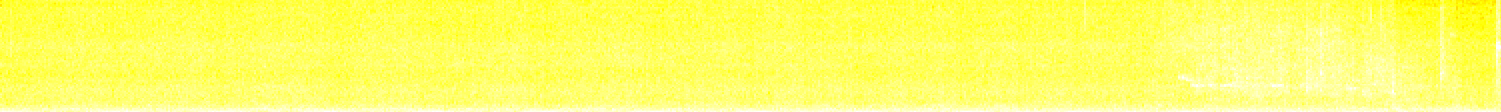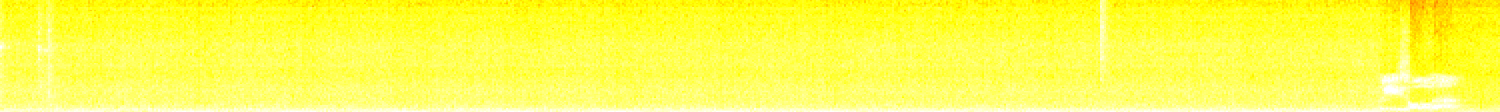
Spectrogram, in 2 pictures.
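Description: Interior running noise of an automated airport shuttle tram travelling through a tunnel: a steady rumble with a low hum that pulses roughly once a second. A brief higher-pitched sound comes about halfway through.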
